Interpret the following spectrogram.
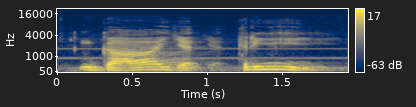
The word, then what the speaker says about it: गायत्री: गायत्री, बड़ी की मात्रा है, दीर्घ ईकार है, तो क्या हुआ, गायत्री।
